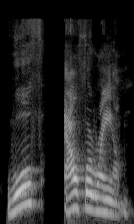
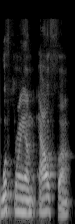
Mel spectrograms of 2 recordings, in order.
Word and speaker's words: Wolfram Alpha: There's one called, and this one might be just a little geeky, Wolf Alpha RAM is AI.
